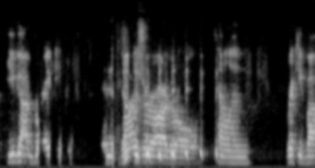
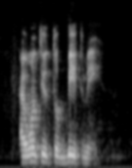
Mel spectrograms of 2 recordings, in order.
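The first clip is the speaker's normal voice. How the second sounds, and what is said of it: Put-on French accent. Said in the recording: “That's my best French accent”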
